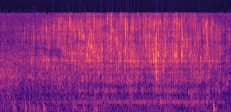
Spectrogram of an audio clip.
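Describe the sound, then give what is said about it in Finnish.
Apple juice from crushed apples gurgles and splashes out of a press in a steady, continuous stream, with irregular low bubbling bursts breaking through the trickle. No one speaks. “Kuuntelepa minkälainen lorina.”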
